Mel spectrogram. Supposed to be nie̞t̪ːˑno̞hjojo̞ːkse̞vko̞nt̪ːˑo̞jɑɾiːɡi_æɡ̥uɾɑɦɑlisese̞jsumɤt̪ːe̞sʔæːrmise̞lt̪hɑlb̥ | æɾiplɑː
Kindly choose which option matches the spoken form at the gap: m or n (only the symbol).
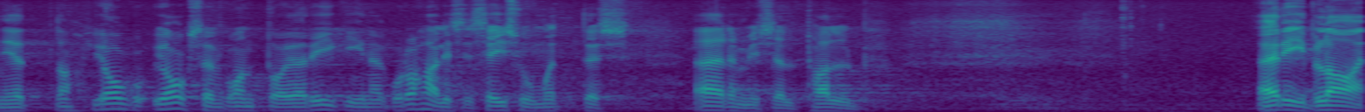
n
